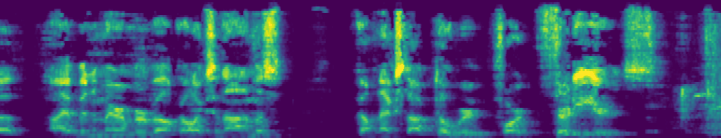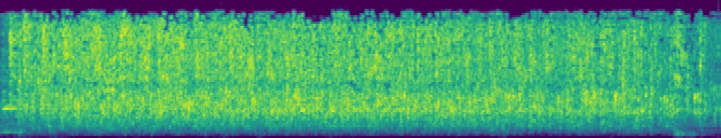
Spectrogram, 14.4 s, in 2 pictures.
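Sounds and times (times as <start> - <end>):
speech: 0.6 - 2.9, 3.6 - 7.5
audience applause: 7.0 - 14.4.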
